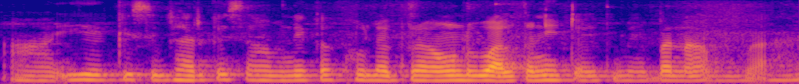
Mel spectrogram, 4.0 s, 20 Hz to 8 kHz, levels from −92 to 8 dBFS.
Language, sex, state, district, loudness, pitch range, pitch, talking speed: Hindi, female, Chandigarh, Chandigarh, -21 LUFS, 160-175 Hz, 170 Hz, 225 wpm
